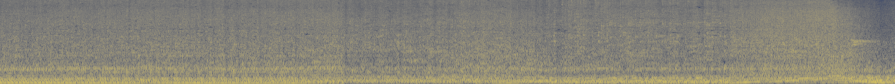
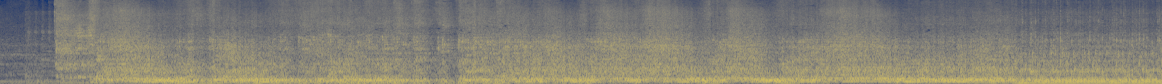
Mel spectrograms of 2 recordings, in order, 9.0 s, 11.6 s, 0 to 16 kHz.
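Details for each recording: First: 1965 Mustang with supercharged, aluminum-headed 289 V8 and big cam, restarted after cooling off: deep, lumpy burble that swells with a rev and settles back, even firing with no knocks or ticks. It sounds healthy, ahead of a thermostat removal. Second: 1965 Mustang with supercharged, aluminum-headed 289 V8 and big cam, first fire-up with exhaust and tailpipes after a thermostat delete: it cranks, catches, then settles into a slow, loping idle that is too low. The owner wants the idle turned up and the initial timing tweaked.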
